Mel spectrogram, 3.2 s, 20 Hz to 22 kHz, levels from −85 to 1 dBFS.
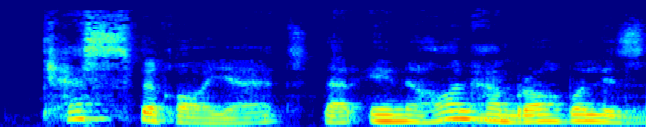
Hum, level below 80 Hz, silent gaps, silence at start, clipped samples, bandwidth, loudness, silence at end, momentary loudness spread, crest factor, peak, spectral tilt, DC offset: none; -68 dBFS; none; 0.2 s; under 0.1%; 16.5 kHz; -31 LUFS; 0 s; 11 LU; 16 dB; -14 dBFS; -6 dB/octave; under 0.1%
